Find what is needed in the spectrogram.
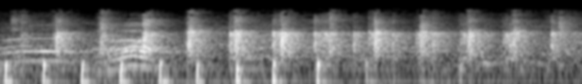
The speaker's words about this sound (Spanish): Así es, un aplauso,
